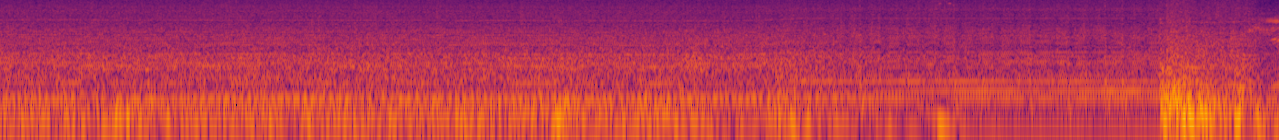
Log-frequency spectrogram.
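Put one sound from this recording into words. Tyres rumble and crunch over loose dirt.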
